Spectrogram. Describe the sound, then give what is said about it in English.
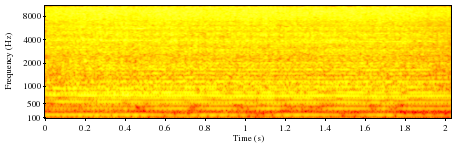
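A small drone buzzes steadily and loudly, its whining propeller hum holding a constant pitch with a rough whirring texture throughout, with no voices. “Even the small ones that hobbyists buy can be pretty loud.”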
